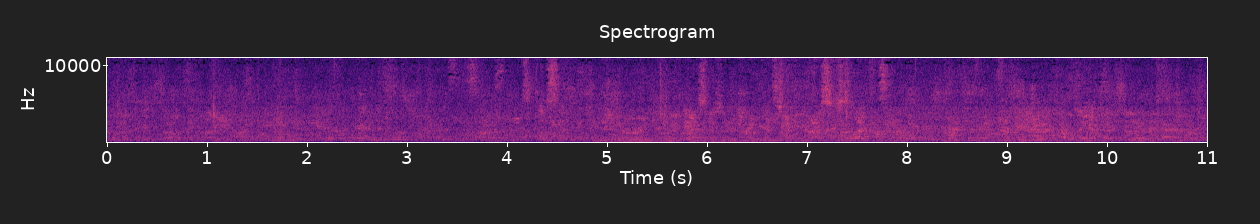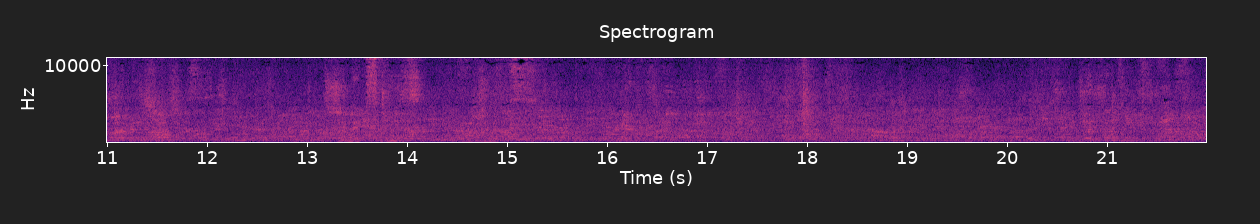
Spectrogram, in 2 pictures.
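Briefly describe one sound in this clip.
Several men talk and murmur nearby, all at once.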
